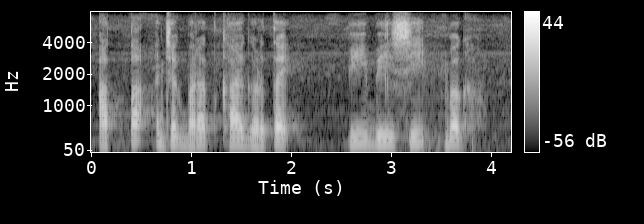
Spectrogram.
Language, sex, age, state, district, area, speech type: Marathi, male, 45-60, Maharashtra, Akola, rural, read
